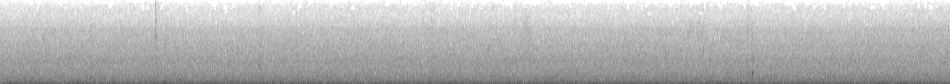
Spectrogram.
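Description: A mountain creek rushing over rocks, a steady even rush of water.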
